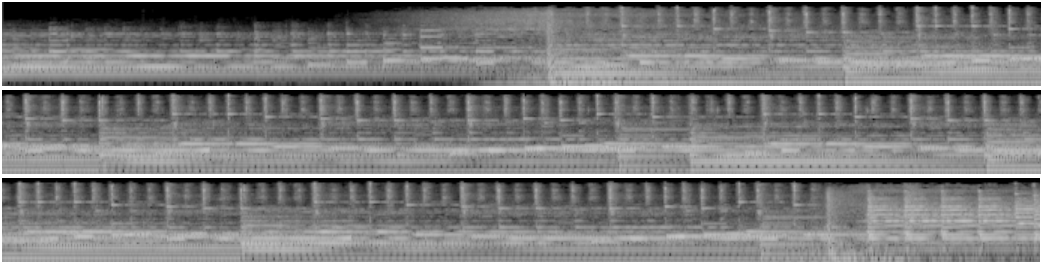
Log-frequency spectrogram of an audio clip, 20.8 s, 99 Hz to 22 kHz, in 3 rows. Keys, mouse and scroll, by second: 0.1 click, 0.5 space, 2.2-3.6 drag, 3.6 space, 5.3 click, 8.6-15.4 drag, 16.9-17.4 typing, 17.9-20.7 drag.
